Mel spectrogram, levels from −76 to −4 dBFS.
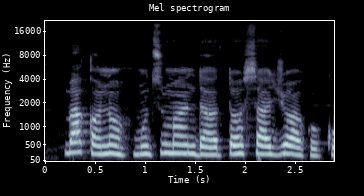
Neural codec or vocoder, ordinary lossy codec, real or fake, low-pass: vocoder, 48 kHz, 128 mel bands, Vocos; none; fake; 19.8 kHz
